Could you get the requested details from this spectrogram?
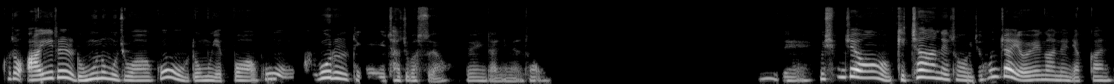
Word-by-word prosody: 그래서 260 -2 -2
아이를 275 +7 +4
너무너무 240 +6 +2
좋아하고 190 - -1
너무 180 +1 -2
예뻐하고 180 +4 -4
그거를 280 -1 +1
되게 195 -3 -11 0.2
자주 180 +2 -6
봤어요, 175 -1 -9 0.2
여행 170 0 -7
다니면서. 170 +2 -10 2.1
음 265 -1 -9
네. 180 +1 -8
그 - - -3
심지어 305 - +3
기차 270 - +4
안에서 225 -9 -1
이제 180 +4 -9
혼자 355 - +4
여행하는 200 -2 -1
약간 185 +2 -6
205 Hz, 305 characters per minute, -21 LUFS, 180-270 Hz, 2.1 s, 아이를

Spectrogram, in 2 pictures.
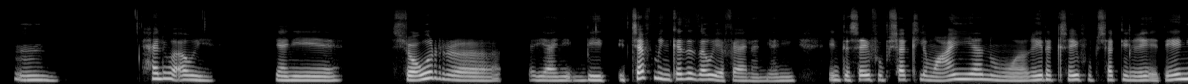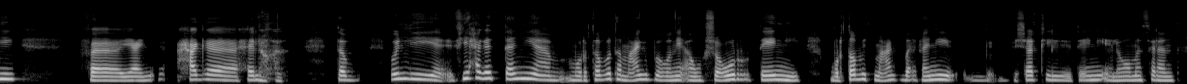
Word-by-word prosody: إمم، 200 -4 -2 0.8
حلو 265 -1 +2
أوي، 200 -4 +1 0.6
يعني 190 -1 +1 0.5
شعور 245 +6 +3 0.8
يعني 185 -1 -1 0.5
بيتشاف 280 +9 +3
من 255 -5 +1
كذا 245 +3 +2
زاوية 225 -4 +3
فعلًا 175 -2 -4
يعني، 165 +2 -6 0.3
أنت 205 0 -2
شايفه 215 +2 +1
بشكل 215 +2 -2
معيّن، 225 +5 +2
وغيرك 195 +2 -1
شايفه 215 0 0
بشكل 210 +2 -4
غي 195 +1 -1
تاني 245 +4 +3 0.6
فيعني 185 0 +2 0.2
حاجة 220 -4 +3
حلوة 195 0 -1 0.7
طب 200 -2 0 0.3
قُل 255 +2 +3
لي 220 -7 0
في 270 +9 +1
حاجات 280 -1 +2
تانية 250 -4 +3
مرتبطة 200 +5 -2
معاك 200 +2 0
بأغنية 200 -3 -2
أو 185 0 -1
شعور 215 +5 +1
تاني 205 -3 +2 0.3
مرتبط 220 +5 0
معاك 200 +2 -2
بأغاني 205 +1 0
ب 185 0 -14 0.2
بشكل 205 -1 -3
تاني، 205 +2 -2
اللي 180 0 -3
هو 190 - -1
مثلًا 190 -1 -2
205 Hz, 115 wpm, -23 LUFS, 190-225 Hz, 0.8 s, شعور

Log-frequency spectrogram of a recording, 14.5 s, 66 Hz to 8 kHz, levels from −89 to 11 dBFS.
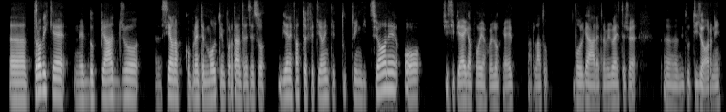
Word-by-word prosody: Uhm, 120 -1 +4
trovi 165 +2 +8
che 140 -5 +2
nel 120 0 -5
doppiaggio, 125 +1 +1 0.3
ehm, 110 - -17
sia 135 +4 +4
una 125 -1 +3
componente 120 +1 0
molto 125 +2 0
importante, 115 +1 +1
nel 115 0 -3
senso: 115 -1 -3 0.3
viene 135 +1 +1
fatto 135 -1 -2
effettivamente 125 +1 -3
tutto 130 - -10
in 125 - -6
dizione 175 - +3
o 130 +1 +1 0.4
ci - - -9
si - - -9
piega, 115 -1 +3
poi, 110 -1 -2
a 105 - -6
quello 105 0 -5
che - - -11
è - - -5
il 110 - -5 0.2
parlato 105 0 -9 0.5
volgare, 110 -2 0
tra 105 - -10
virgolette, 110 0 -3
cioè, - - -4 0.6
ehm, 105 -2 -7
di 105 - -11
tutti 120 +2 -11
i - - -5
giorni? 100 0 -1
120 Hz, 160 wpm, -24 LUFS, 110-130 Hz, 0.6 s, trovi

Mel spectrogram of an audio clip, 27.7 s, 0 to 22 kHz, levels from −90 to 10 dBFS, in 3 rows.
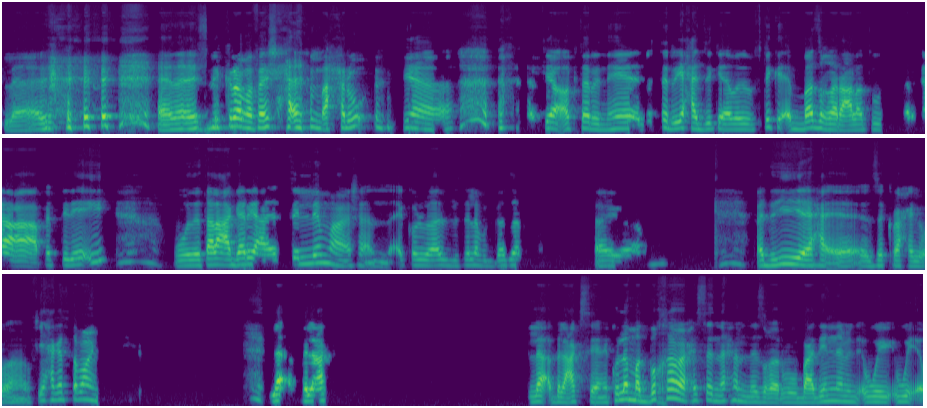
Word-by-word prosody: لا 140 +4 -4
أنا 185 +3 -1 1.0
أنا 170 +4 +4
الذكرى 220 +6 +5
ما 200 - +6
فيهاش 210 +5 +5
حاجة 215 +2 +3
محروق 205 +5 0 0.3
فيها 195 -6 0 1.1
فيها - - +3
أكتر 190 -4 0
إن 155 0 -12
هي 185 +3 0 0.2
بس 210 - -16
الريحة 200 -1 +1
دي 175 0 -6
ك - - -11
بافتكر 165 +7 -1
باصغر 175 -3 +2
على 155 +1 +3
طول، 160 +1 -14 0.2
بارجع 180 - +2
في - - -8
ابتدائي 180 - -9 0.6
وطالعة 165 +3 +3
جري 185 +3 +1
على 165 0 0
السلِّم 215 +4 -6
عشان 165 -1 -5 0.2
آكل 170 - -9
بقى 160 0 -1
البسلة 165 +1 -10
بالجزر، 160 +3 -9 0.8
أيوه 150 - -3 1.3
آه، 190 - -24 0.2
فدي 175 +2 +1
ح - - -6 0.4
ذكرى 155 +1 -6
حلوة، 140 - -8
في - - -8
حاجات 215 +2 -6
طبعًا 220 -4 -1 1.7
لأ، 390 - +10 0.2
بالعكس. - - +5 1.9
لأ، - - +2
بالعكس - - -1
يعني 145 0 -2
كل 195 +8 0
أمّا 215 -4 +5
أطبخها 215 +10 +2
باحس 190 +2 -10
إن 180 -4 -5
إحنا 180 +2 -6
بنصغر 150 -5 -4
وبعدين 140 +6 -2
ن - - -13
و 155 - -5 0.2
و 160 0 -6
175 Hz, 125 wpm, -21 LUFS, 160-205 Hz, 1.9 s, لأ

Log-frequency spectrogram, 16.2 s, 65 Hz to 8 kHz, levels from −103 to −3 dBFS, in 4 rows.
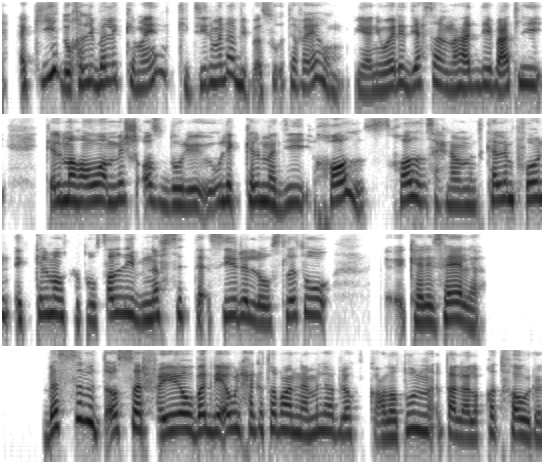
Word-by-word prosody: أكيد، 375 +10 +1
وخلّي 250 -8 -1
بالِك 250 +4 -2
كمان 215 -4 -2 0.2
كتير 230 +2 -8
منها 260 +2 -2
بيبقى 230 -6 -4
سوء 220 +5 -12
تفاهم، 230 - -6
يعني 170 +2 -5
وارد 220 +3 -1
يحصَل 250 +2 -2
إن 200 -2 -2
حد 210 +2 0
يبعت 210 -2 +2
لي 240 -1 -3 0.3
كلمة 230 +2 +4
هو 230 +2 +3
مش 240 +3 -3
قصده 195 -3 -2
يقول 190 +3 -2
الكلمة 225 -1 +1
دي 205 +4 -6
خالص، 250 +5 +3
خالص، 235 -1 +1
إحنا 200 -2 -5
لمّا 190 0 -5
نتكلّم 235 +6 -1
Phone 255 0 0
الكلمة 255 +6 0
مش 240 - -2
هتوصَل 200 +7 -1
لي 265 -1 +1
بنفْس 230 +5 -2
التأثير 245 -1 -3
اللي 205 -5 +1
وِصلِته 240 - -3 0.6
كرسالة، 185 -1 +2 0.8
بس 420 - +2
بتأثّر 280 -8 +5
فيَّ 245 0 +3
وباجري 250 -1 +5
أول 265 +1 +2
حاجة 265 0 -1
طبعًا 265 -1 +3
نعملها 240 +2 0
block، 220 -1 -3
على 190 +2 0
طول 265 +3 +1
نقطَع 245 -2 +1
العلاقات 190 +3 -2
فورًا، 205 -3 +1
230 Hz, 195 wpm, -23 LUFS, 205-255 Hz, 0.8 s, بتأثّر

